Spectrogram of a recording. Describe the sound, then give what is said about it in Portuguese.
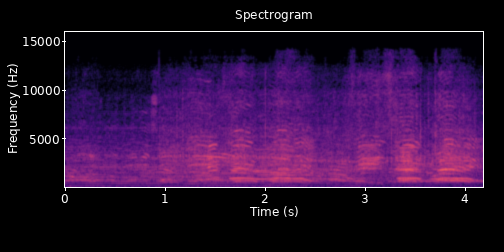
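A dense crowd shouts and yells over one another in a continuous, chaotic roar at the Venezuelan border line near the Francisco Santander International Bridge, as Venezuelan soldiers act against the crowd. Overlapping raised voices swell louder toward the end over a low steady hum. “E o caos na linha da fronteira.”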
